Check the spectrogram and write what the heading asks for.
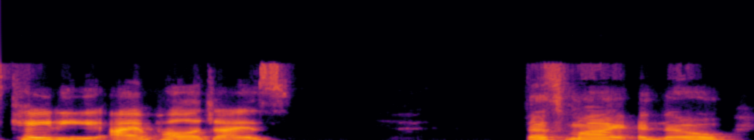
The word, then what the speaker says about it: Cady: It's about 75% catty, and then there's really only 10 to 15% that actually get it right on the first try.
